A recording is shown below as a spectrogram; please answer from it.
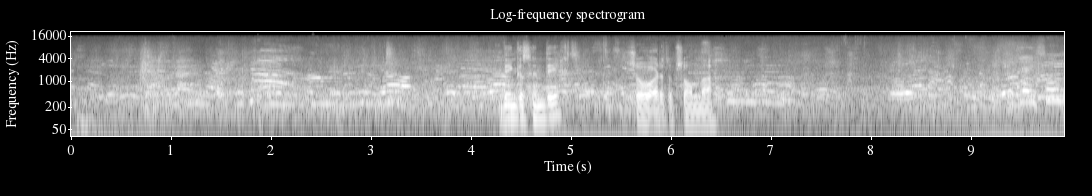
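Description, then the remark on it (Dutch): A dense crowd of men chattering outdoors as they come out of a mosque at the end of the main prayer, at a quarter past twelve, many overlapping voices at steady loudness throughout, with a clearer male voice speaking over the busy murmur. “Het is kwart over twaalf, het einde van de van het grote gebed. Mannen komen uit de moskee. Hier is het eindelijk vol, want de rest van de stad is eh, een soort van uitgestorven.”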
